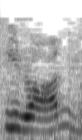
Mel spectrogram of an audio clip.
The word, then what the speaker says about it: Iran: And so I will be calling it Iran. That really is how you pronounce it.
